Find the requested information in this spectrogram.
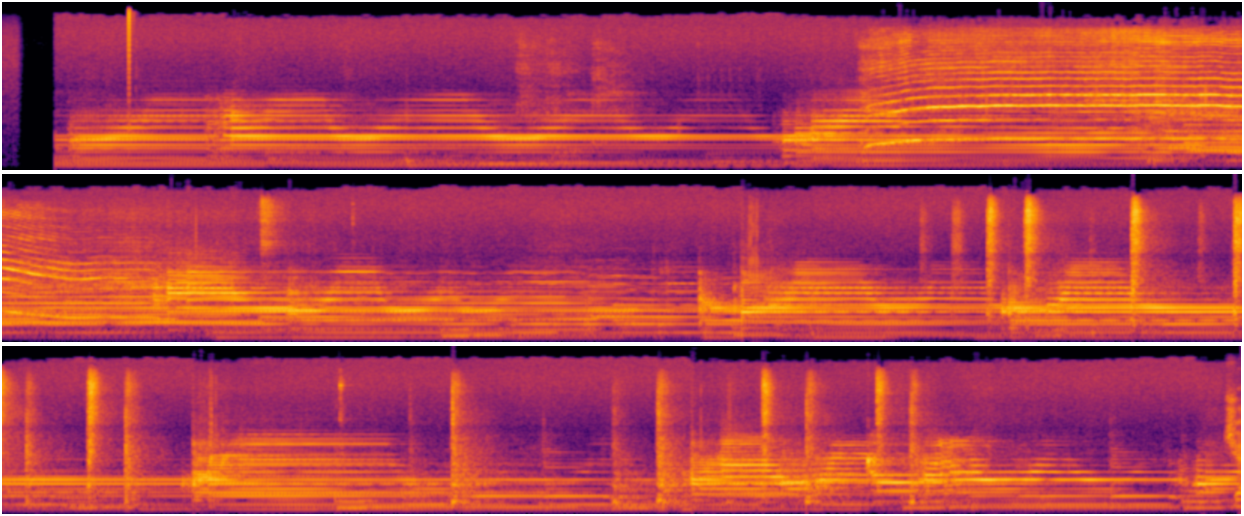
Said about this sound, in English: Not sure, but that sounds like … is plugging into yet another different wah wah.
